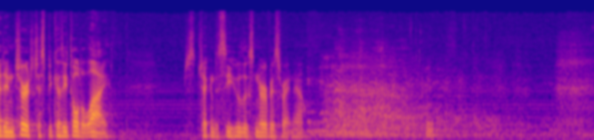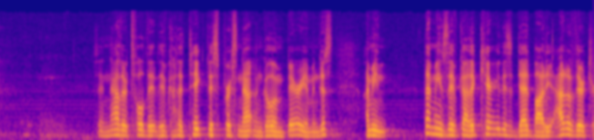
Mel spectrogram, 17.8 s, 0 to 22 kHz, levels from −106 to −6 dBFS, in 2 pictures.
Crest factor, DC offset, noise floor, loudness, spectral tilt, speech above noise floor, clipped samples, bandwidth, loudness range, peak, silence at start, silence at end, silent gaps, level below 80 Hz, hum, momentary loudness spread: 24 dB; under 0.1%; -68 dBFS; -30 LUFS; -6 dB/octave; 38 dB; under 0.1%; 16 kHz; 21 LU; -8 dBFS; 0 s; 0 s; none; -70 dBFS; none; 21 LU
